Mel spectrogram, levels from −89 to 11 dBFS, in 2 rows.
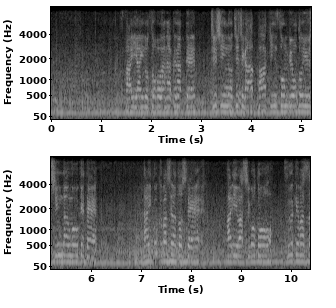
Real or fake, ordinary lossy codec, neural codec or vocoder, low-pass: fake; Opus, 32 kbps; vocoder, 22.05 kHz, 80 mel bands, Vocos; 7.2 kHz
